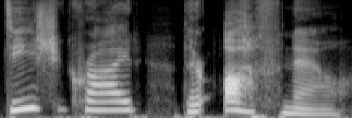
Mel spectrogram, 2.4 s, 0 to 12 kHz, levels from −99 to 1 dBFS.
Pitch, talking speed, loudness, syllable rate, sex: 205 Hz, 155 wpm, -22 LUFS, 3.8 syllables/s, female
